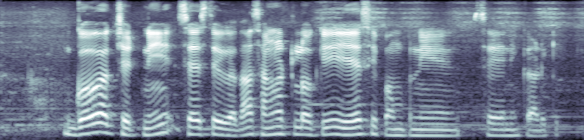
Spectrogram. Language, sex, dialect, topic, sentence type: Telugu, male, Southern, agriculture, statement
